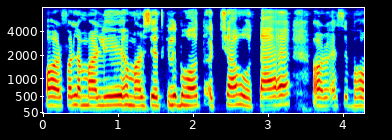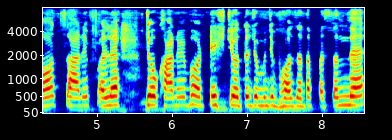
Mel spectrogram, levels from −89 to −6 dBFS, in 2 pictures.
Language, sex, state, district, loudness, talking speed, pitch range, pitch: Hindi, female, Bihar, Purnia, -16 LUFS, 215 wpm, 235-255 Hz, 245 Hz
